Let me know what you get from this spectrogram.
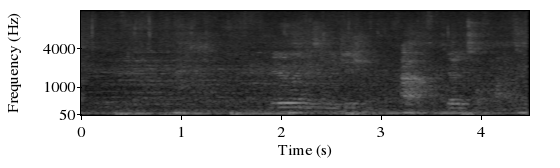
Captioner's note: indistinct chatter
